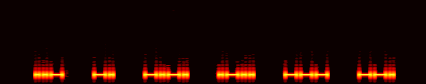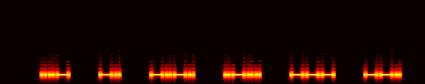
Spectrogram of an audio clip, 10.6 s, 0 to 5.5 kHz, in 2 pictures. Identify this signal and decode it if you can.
Morse code, heard as a keyed tone, about 25 wpm, spaced as for 15 wpm, 600 Hz. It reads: UNCLOG UNCLOG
